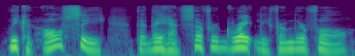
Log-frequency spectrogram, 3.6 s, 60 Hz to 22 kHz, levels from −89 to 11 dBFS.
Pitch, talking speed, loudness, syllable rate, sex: 130 Hz, 200 wpm, -21 LUFS, 4.9 syllables/s, male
